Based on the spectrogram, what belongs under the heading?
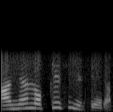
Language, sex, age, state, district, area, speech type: Malayalam, other, 18-30, Kerala, Kozhikode, urban, conversation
